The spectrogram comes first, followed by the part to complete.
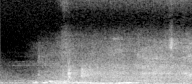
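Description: Dry-erase marker writing on a whiteboard, a faint scratching, over a low steady hum.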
